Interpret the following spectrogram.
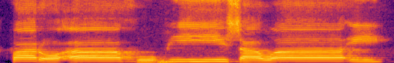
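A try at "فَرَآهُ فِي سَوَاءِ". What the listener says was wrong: Kurang panjang waknya itu ini apa? Itu 3 harokat kayaknya ya. Sawa'i.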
